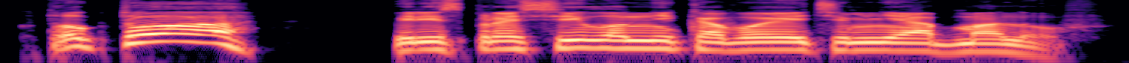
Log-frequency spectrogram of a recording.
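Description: A man narrating a first-person fantasy audiobook in a steady, measured manner. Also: mid-range voice, no echo, clean studio sound.

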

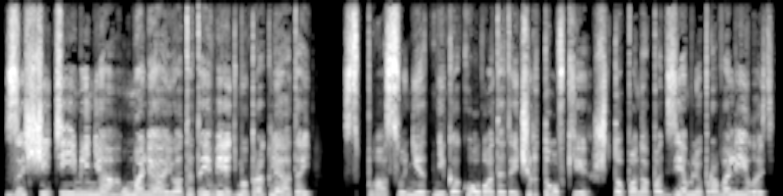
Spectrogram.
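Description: A woman's voice: high voice, expressive, a little mellow, no echo. Woman doing a whiny hysterical male cat. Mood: pleading. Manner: wailing, pleading, drawn-out. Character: hysterical talking tomcat uncle, whiny.

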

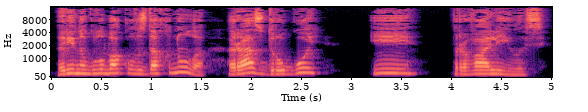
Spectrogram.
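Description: A woman narrating an audiobook with a mellow, warm tone. Her reading is measured and even, telling the story steadily. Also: mid-range voice.

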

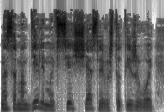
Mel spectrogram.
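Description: A man's voice: fairly high pitch, fairly quick, no echo, clean studio sound, voice pushed up, natural voice. A man voicing a cunning, playful young girl in an audiobook. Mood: sly sweet. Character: sly, sweet young girl.

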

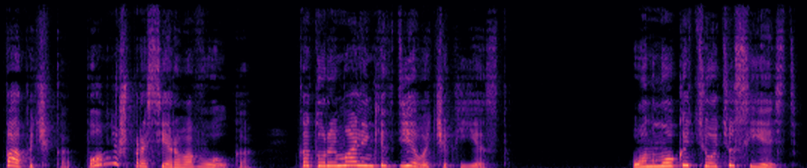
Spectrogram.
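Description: A woman's voice: high-pitched, sing-song, normal speed, pitched above the performer's own voice. A woman voicing a frightened, tearful little girl who whines and sniffles in an audiobook reading. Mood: whiny. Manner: whiny, sniffling.

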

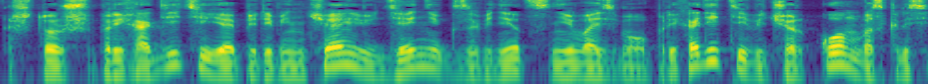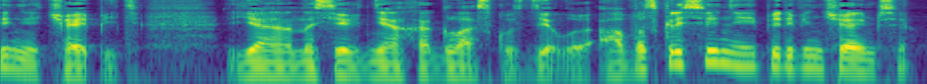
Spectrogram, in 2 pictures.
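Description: Brief: male reader doing an eager village priest, low and close, lively jumps upward. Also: a little fast, no echo, exaggerated voice. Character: talkative country priest, middle-aged man, eager.

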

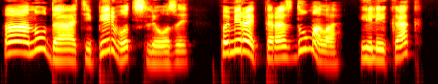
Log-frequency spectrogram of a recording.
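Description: A woman's voice: medium pitch, very animated, normal speed, a bit bright, no echo, clean studio sound. A woman voicing a sarcastic, irritable middle-aged husband who grumbles.

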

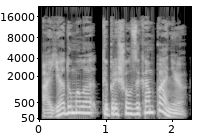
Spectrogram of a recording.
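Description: A man's voice: fairly high pitch, very animated, normal speed, a little mellow, no room sound, pitched above the performer's own voice. A man voicing a strict, dry-witted woman teacher who questions two pupils in a clipped, stern manner, read out in a storybook.

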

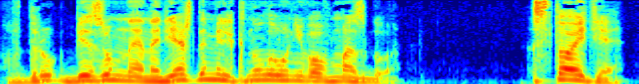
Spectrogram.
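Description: A man narrating a classic novel as an audiobook in a dramatic, expressive manner. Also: a little high, moderate pace, no echo, clean studio sound. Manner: dramatic, lively storytelling.

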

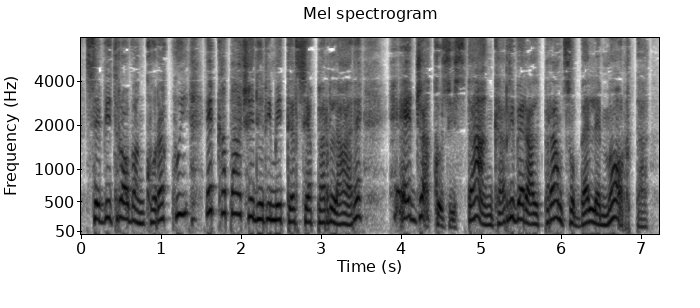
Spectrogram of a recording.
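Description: A man reading aloud voices a blustering, impatient aristocratic duke who talks in loud exclamations. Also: high-pitched, sing-song, normal speed, breathy edge, no room sound, clean studio sound, voice pushed up, full character voice.

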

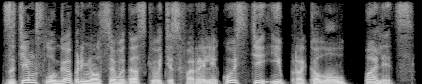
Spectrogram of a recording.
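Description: A man narrating a comic story in an expressive, lively storytelling manner. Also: mid-range voice, brisk, no echo, studio quality. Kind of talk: audiobook narration.

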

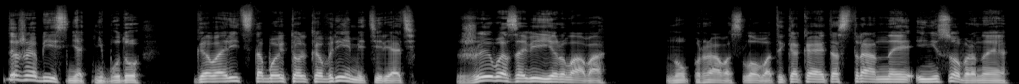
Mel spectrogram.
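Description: A man reading an irritable young lord who barks orders at his slow-witted subordinates. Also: mid-range voice, sing-song, darkish tone, no echo, clean studio sound, natural voice. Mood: exasperated. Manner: brusque, exasperated, commanding.

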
